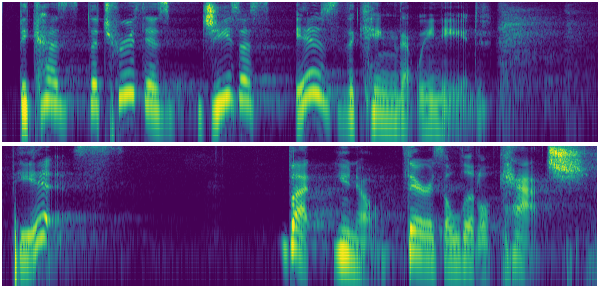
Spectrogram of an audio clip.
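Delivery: usual speaking voice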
